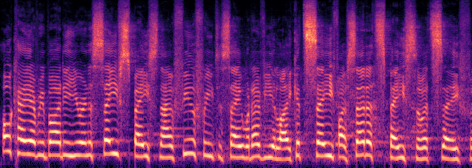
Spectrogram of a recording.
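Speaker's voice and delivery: sarcastic sugary "it's safe" facilitator voice; mock facilitator. Speaker mocking empty workshop reassurance to the audience, high and sing-song. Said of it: "This isn't just about saying".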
